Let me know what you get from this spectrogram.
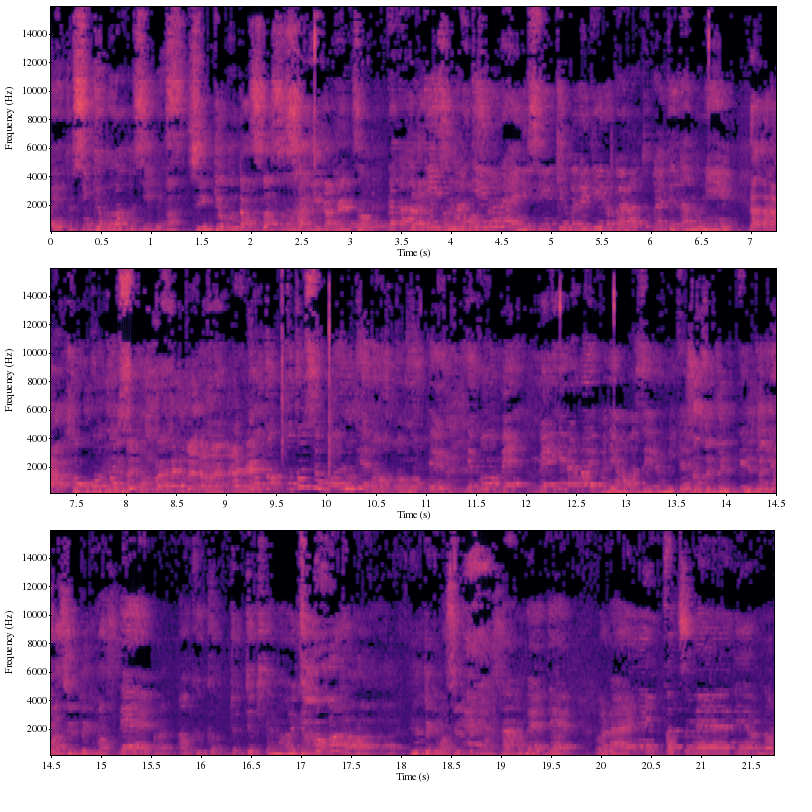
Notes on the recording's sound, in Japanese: ライブ後のライブハウスでの公開ポッドキャスト収録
